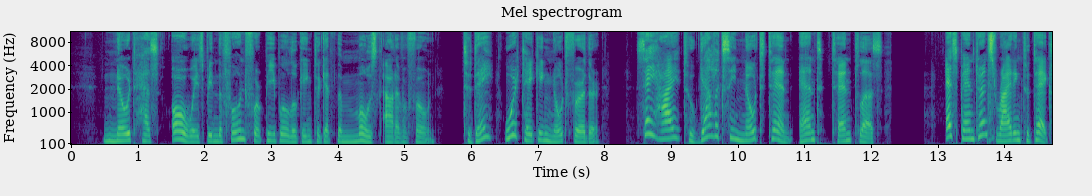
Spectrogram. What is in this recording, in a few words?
spanish accented en; galaxy Note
